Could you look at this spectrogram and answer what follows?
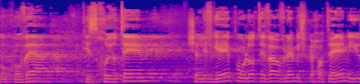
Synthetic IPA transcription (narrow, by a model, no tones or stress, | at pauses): uko̞ve̞a | kizχujoteem | ʃelnifɡeejpeulo̞tevauvnemiʃpeħotehemiju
